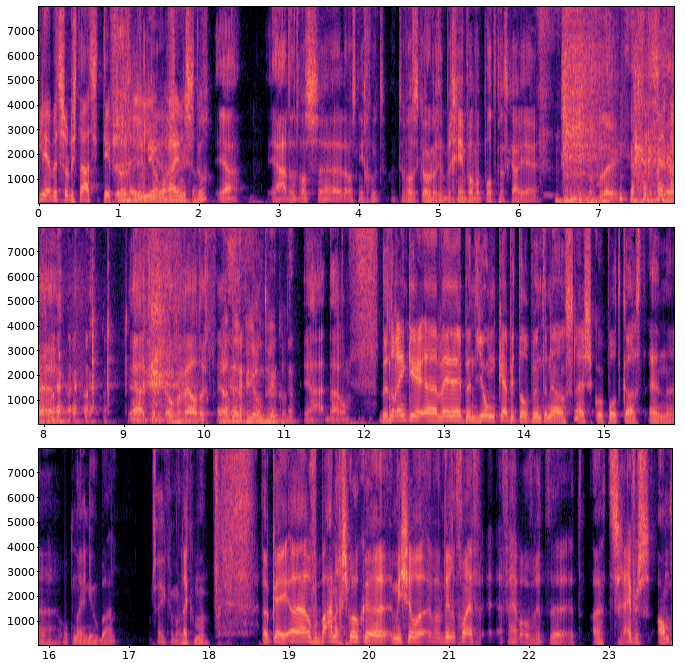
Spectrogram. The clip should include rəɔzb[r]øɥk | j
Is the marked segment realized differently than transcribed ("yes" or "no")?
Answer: yes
